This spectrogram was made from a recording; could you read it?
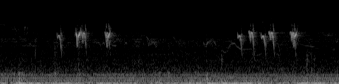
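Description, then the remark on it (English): A just-captured small-built male bird with a lot of yellow on its head, bird number 341, sings in two brief clusters of sharp, high-pitched chirps, moderately loud, over a steady low hum with no talking. “So recording that male who was just captured, somewhat small build and has a lot of yellow on the head.”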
